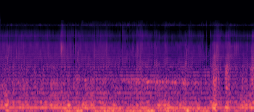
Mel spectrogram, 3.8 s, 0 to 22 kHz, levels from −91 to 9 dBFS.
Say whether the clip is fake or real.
fake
